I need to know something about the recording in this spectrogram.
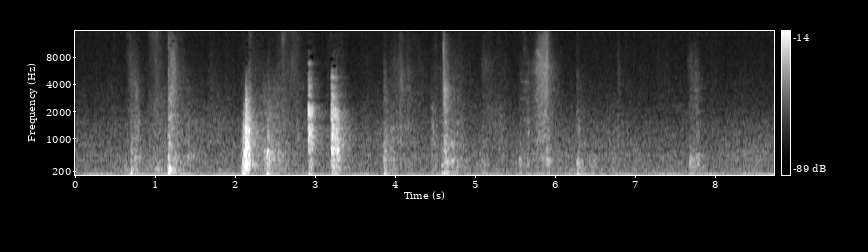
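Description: Objects clatter and knock nearby.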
